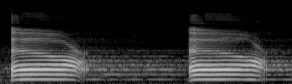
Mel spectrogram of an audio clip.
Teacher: tawud itu pertengahantara ditekan dan ditahan jadi dialirkan setengah a ya Bunyi Ain ini lunak karena dia posisinya di tenggorokan bagian tengah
